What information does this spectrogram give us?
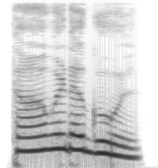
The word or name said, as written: ತಾವಡಕೋಲು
